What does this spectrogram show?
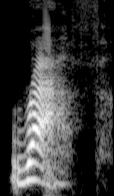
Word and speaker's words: wrath: W is silent when it comes before an R.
